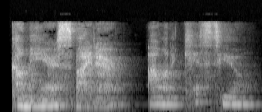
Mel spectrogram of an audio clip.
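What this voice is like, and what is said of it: Sexy, sultry character voice. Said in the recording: “my sexy Black Cat voice”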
